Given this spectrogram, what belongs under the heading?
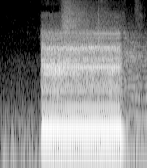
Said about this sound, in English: How about there isn't an answer? Yeah, go ahead and gong me again.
